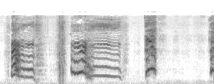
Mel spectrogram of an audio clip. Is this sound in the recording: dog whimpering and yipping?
yes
